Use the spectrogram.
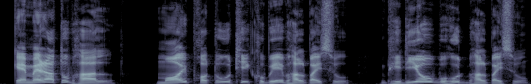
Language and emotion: Assamese, neutral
